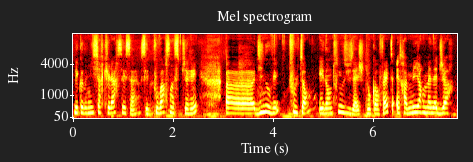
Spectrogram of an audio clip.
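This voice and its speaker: A woman's voice: fairly high pitch, fairly even intonation, normal speed, darkish tone. A woman with a French accent giving explanatory interview answers as a guest, didactic and building her points step by step. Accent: French (France). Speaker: project lead interviewed as guest.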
